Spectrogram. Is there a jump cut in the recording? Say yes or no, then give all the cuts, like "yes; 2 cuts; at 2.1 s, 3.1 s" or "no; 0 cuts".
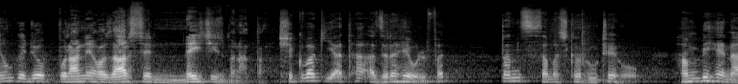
yes; 1 cut; at 2.8 s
